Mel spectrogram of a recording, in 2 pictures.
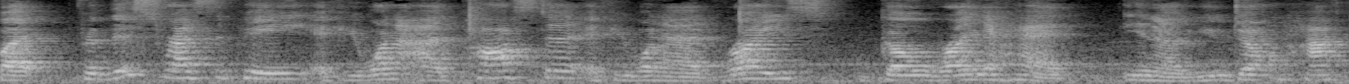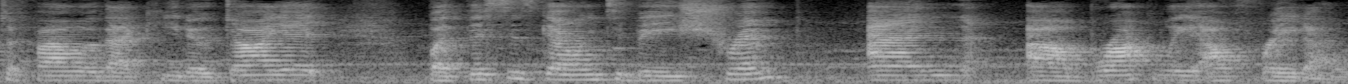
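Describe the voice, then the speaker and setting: In a room with audible echo and noticeable background noise, a woman speaks fairly slowly at a fairly low pitch with ordinary pitch variation. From New Jersey. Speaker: home cooking show host. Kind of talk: live cooking stream chat. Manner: loud.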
